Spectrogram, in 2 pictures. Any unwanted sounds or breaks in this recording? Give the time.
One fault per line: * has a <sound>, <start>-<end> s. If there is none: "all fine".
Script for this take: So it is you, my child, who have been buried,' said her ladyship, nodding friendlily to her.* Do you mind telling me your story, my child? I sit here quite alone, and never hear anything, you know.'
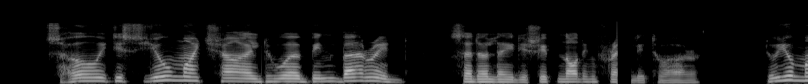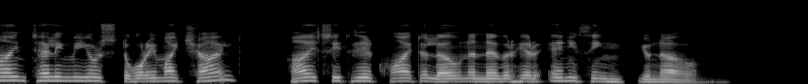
* has a dropout, 6.2-6.3 s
